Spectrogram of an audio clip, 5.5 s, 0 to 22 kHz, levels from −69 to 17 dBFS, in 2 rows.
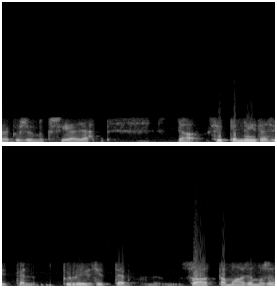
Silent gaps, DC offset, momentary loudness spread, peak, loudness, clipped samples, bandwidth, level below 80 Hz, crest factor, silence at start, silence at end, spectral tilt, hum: none; under 0.1%; 11 LU; 0 dBFS; -15 LUFS; under 0.1%; 6.4 kHz; -50 dBFS; 16 dB; 0 s; 0 s; -9 dB/octave; none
